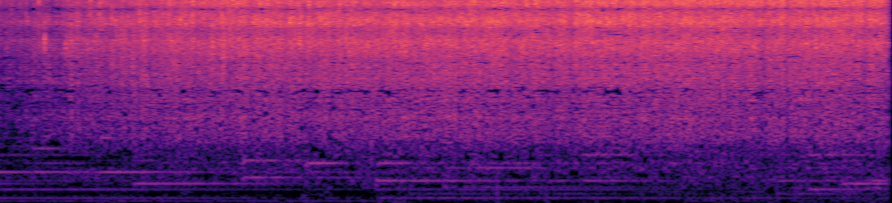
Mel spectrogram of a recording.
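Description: Tomato paste sizzling in hot oil in an iron kadai, the sizzle starting as the paste hits the pan and building over the first few seconds, then holding steady. Background music with a melody plays over it.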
